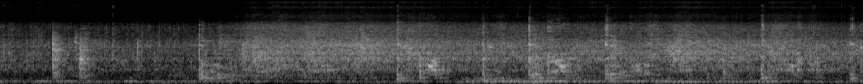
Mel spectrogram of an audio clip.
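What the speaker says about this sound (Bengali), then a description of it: "এবার সুন্দরভাবে এই মশলাটা কিন্তু কষিয়ে নিতে হবে" Spice masala and tomato paste for banana-flower kofta curry sizzle in a pan as a spoon stirs and scrapes, with intermittent clicks and taps against the pan, close and steady.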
